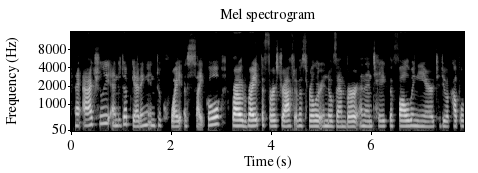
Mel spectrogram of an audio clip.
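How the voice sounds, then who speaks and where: A woman's voice: mid-range voice, a little mellow, highs cut off. A young adult woman chatting casually and enthusiastically in a solo vlog as a writer. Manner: enthusiastic, gushing. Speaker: writer vlogging about their work.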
